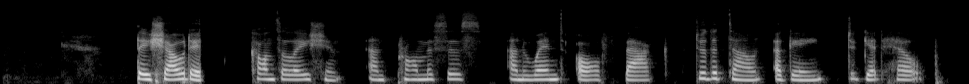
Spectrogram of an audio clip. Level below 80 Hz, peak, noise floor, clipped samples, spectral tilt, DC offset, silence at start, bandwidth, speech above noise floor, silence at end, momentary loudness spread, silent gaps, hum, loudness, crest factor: -54 dBFS; -2 dBFS; -63 dBFS; under 0.1%; -6 dB/octave; under 0.1%; 1.35 s; 10.5 kHz; 45 dB; 0.3 s; 15 LU; none; none; -19 LUFS; 18 dB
